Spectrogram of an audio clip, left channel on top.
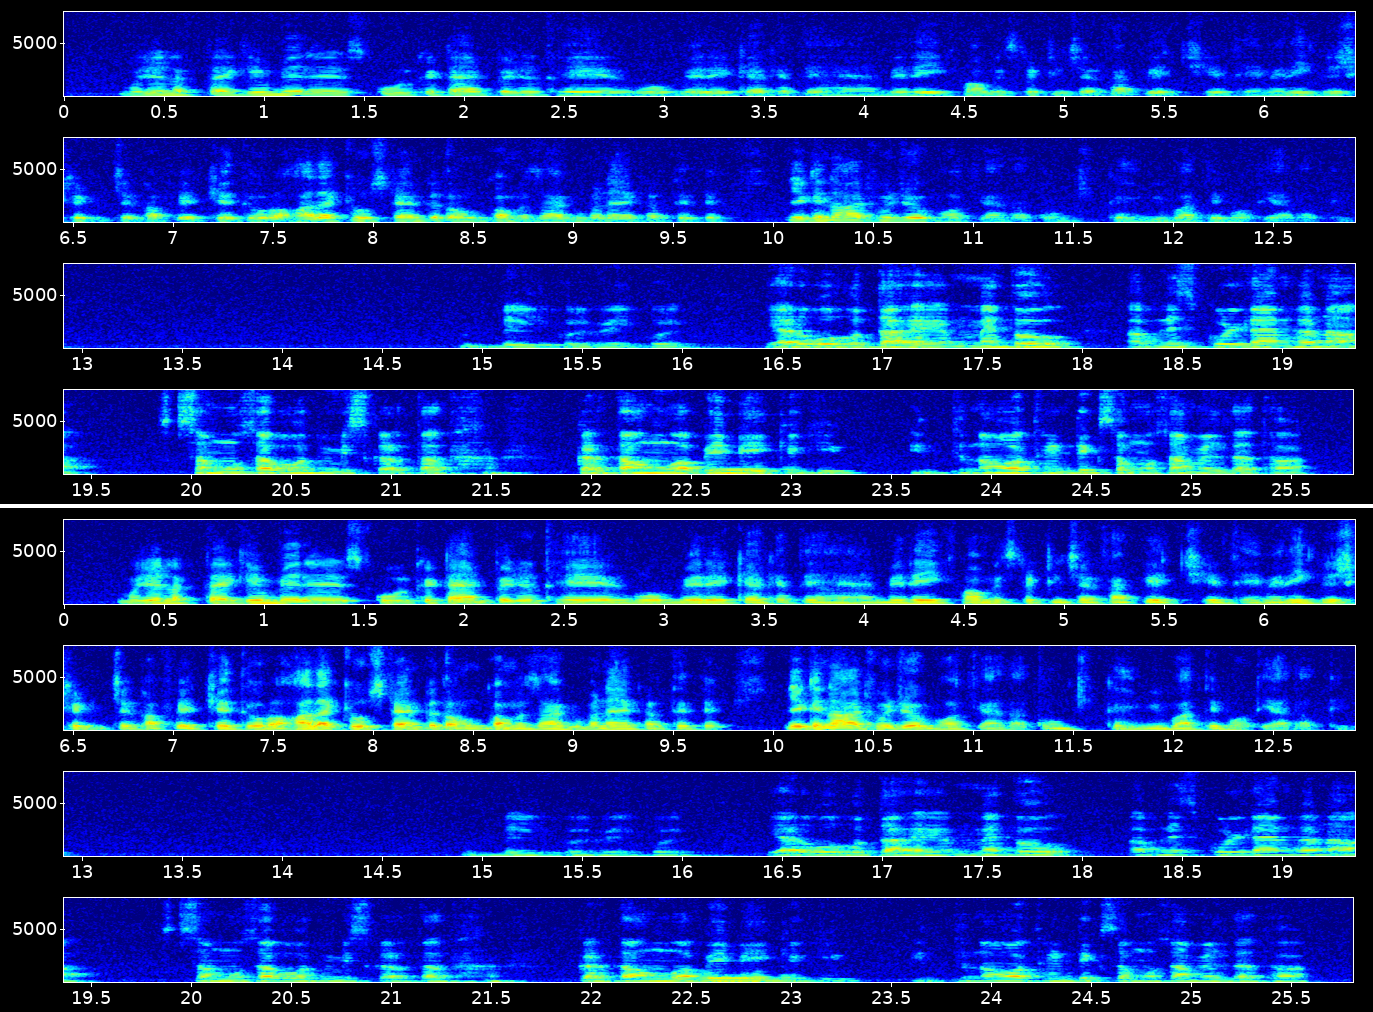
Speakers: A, on the right (about 25°); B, on the left (about 30°).
A: मुझे लगता है कि मेरे स्कूल के टाइम पे जो थे वो मेरे क्या कहते हैं मेरे इकोनॉमिक्स के टीचर काफी अच्छे थे मेरे इंग्लिश के टीचर काफी अच्छे थे और हालांकि उस टाइम पे तो हम उनका मजाक भी बनाया करते थे लेकिन आज मुझे वो बहुत याद आता है उनकी कही हुई बातें बहुत याद आती हैं
B: बिल्कुल बिल्कुल यार वो होता है मैं तो अपने स्कूल टाइम का ना समोसा बहुत मिस करता था <laughs> करता हूँ अभी
A: ओहो
B: भी क्योंकि इतना ऑथेंटिक समोसा मिलता था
